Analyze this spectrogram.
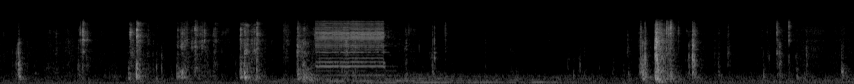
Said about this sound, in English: Oh, shucks. What did you have to open the door for? Couldn't you wait for the witch?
